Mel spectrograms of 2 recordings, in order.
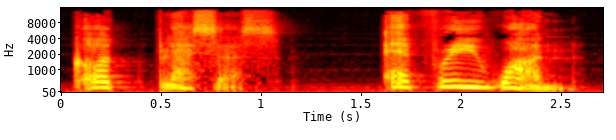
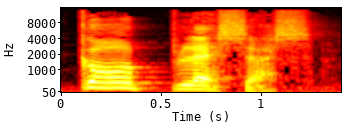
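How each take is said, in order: First: Put-on high, soft little boy's voice; a sickly child echoing his father gently; Tiny Tim echoing his father softly, high and light; small child. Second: Slow, louder, raised mug blessing; Bob's toast to his family; father's toast. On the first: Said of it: "said Tiny Tim". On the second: Acted. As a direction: bless the family slowly and firmly. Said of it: "He held up his own and said".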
